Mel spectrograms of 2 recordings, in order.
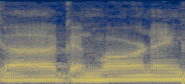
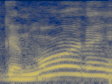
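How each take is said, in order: First: Low, embarrassed mumbled-style greeting; sheepish. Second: Breezy greeting. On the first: Guest leaving neighbor's house greets wife, sheepish. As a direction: imitate someone caught on the walk of shame. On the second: Wife greets the departing guest, breezy greeting. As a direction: imitate an untroubled greeting, pitch lifted well up. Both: Retold or imitated. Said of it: "kind of the walk of shame".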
